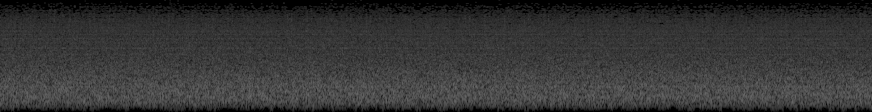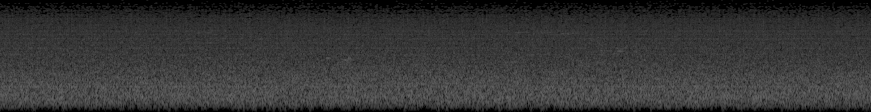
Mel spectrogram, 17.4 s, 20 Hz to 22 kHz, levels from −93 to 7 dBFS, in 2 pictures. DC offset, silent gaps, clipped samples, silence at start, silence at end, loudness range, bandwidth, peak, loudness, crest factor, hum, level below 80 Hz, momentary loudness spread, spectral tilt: under 0.1%; none; under 0.1%; 0 s; 0 s; 0 LU; over 20 kHz; -36 dBFS; -48 LUFS; 14 dB; none; under -90 dBFS; 0 LU; -0.5 dB/octave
